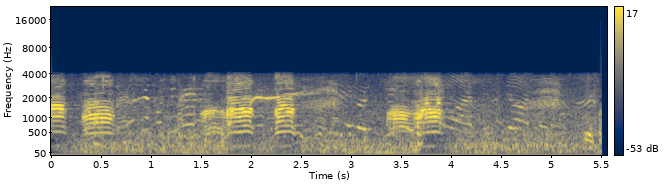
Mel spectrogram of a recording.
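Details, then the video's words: Several white geese calling at Lake Elizabeth, Fremont, California, 24 November 2013: harsh, nasal honks in clustered bursts about every second or two, overlapping one another, with a softer, continuous chatter between the louder calls. "White geese part 8"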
